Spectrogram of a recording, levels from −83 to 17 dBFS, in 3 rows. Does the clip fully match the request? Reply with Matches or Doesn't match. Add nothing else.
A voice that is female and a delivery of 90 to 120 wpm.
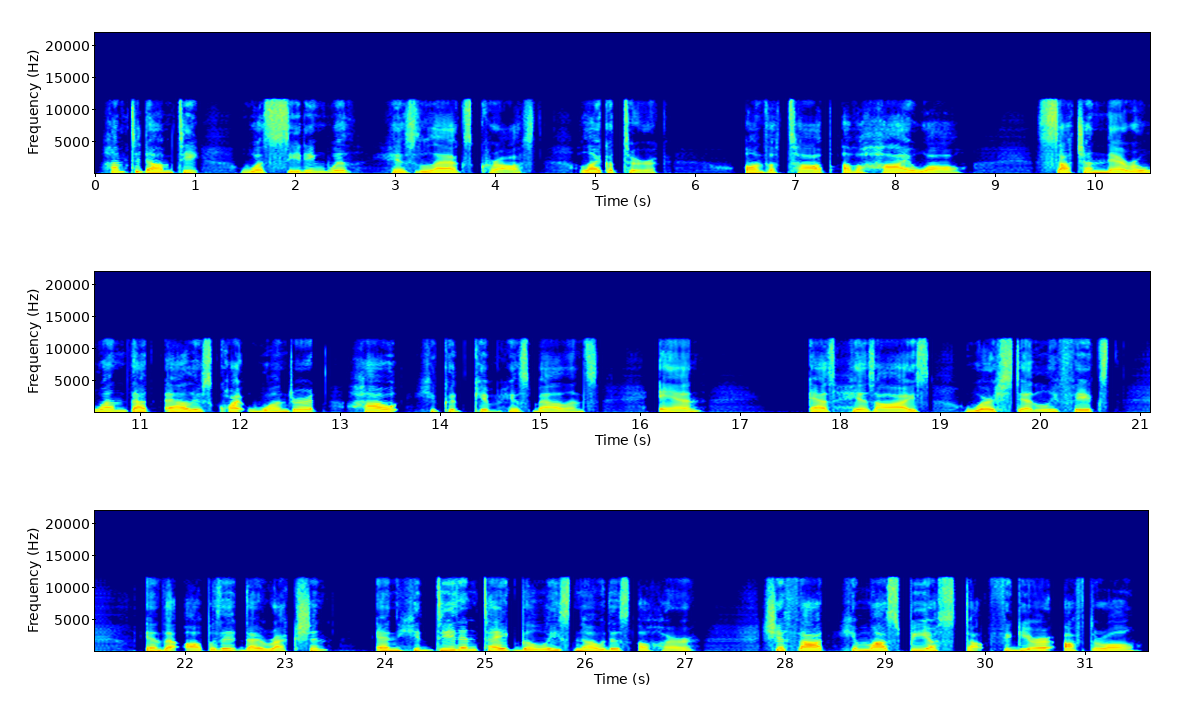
Matches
